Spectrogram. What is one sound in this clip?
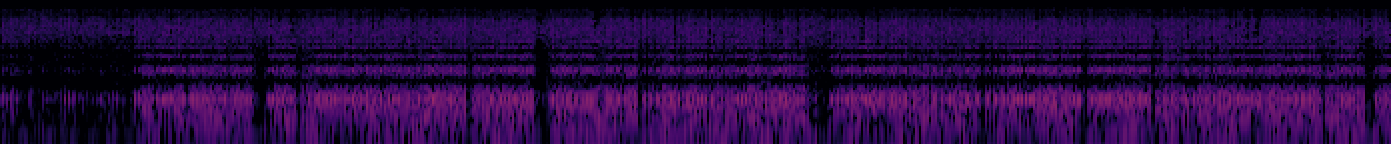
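An electric keyboard plays sustained notes.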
